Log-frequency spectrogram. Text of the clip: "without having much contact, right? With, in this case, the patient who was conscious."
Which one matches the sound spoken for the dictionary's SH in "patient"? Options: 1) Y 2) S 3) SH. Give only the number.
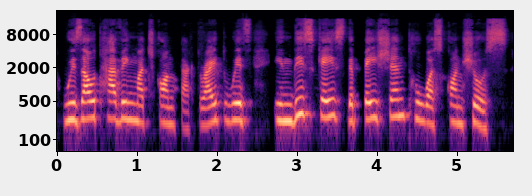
3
